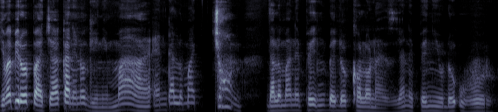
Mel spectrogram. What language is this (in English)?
Luo (Kenya and Tanzania)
